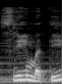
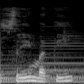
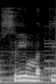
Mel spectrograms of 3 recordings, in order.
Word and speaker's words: श्रीमती: तो याद रखेंगे, हमेशा आप लोग ध्यान रखेंगे कि जब भी श्रीमती का उपयोग करते हैं तो बड़ी की मात्रा ही उपयोग में लाई जाती है।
